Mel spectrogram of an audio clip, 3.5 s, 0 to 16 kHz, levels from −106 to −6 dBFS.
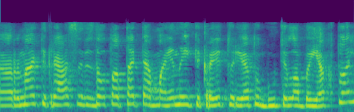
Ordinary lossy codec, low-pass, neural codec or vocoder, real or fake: AAC, 48 kbps; 7.2 kHz; codec, 16 kHz, 4 kbps, X-Codec, HuBERT features, trained on balanced general audio; fake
